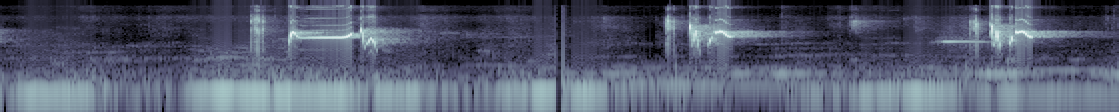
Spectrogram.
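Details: Prinia singing in the ngalun style from Indonesia, used to coax silent prinias into singing: three high, sharp phrases, each a quick click leading into a short steady whistled note, over a low continuous hum.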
